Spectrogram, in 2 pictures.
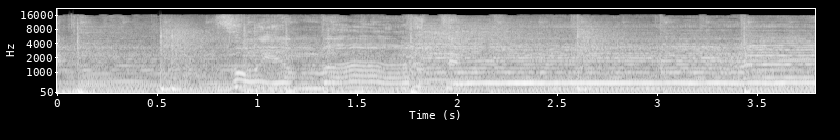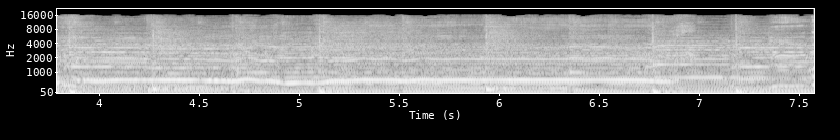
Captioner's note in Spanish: ¡Heee!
